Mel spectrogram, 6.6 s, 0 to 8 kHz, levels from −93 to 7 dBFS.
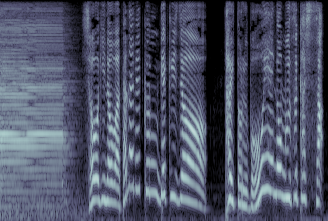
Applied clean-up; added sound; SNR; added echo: none; none; none; none.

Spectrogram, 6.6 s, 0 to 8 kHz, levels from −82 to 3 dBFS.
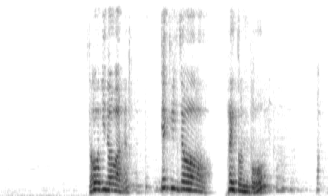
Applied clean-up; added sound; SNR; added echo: neural mask model DeepFilterNet 3.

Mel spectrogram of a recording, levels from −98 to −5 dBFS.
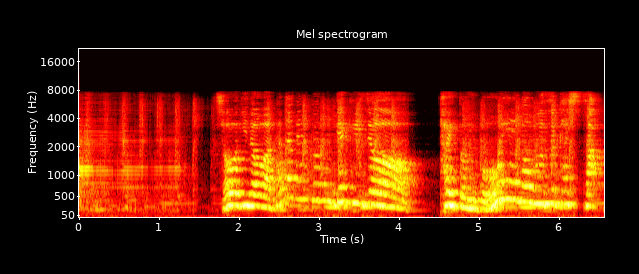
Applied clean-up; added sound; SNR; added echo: neural separator model SepFormer DNS4.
